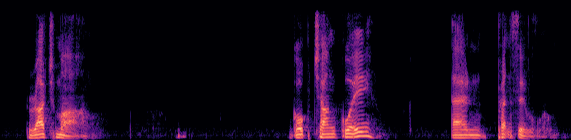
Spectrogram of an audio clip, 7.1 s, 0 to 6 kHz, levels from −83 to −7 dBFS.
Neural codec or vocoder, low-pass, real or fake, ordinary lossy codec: codec, 16 kHz, 4.8 kbps, FACodec; 5.4 kHz; fake; none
